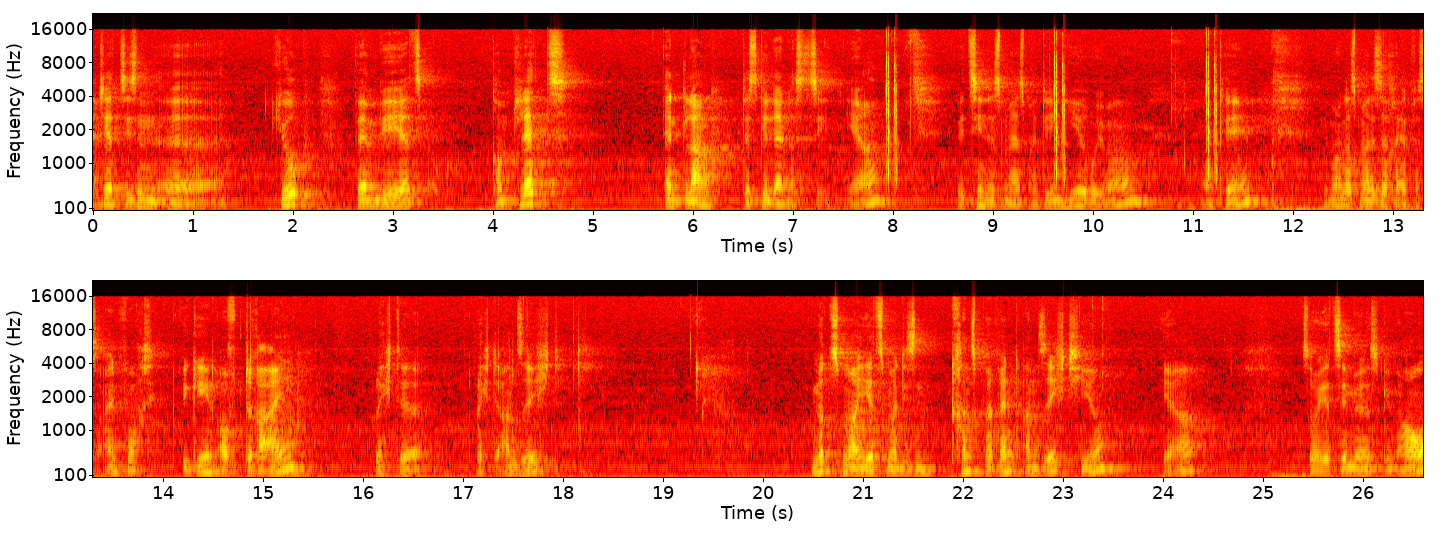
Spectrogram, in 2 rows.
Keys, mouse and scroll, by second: 7.9-10.8 drag, 12.6 middle click, 15.2 KP_3, 17.6 shift+middle click, 23.3 click.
